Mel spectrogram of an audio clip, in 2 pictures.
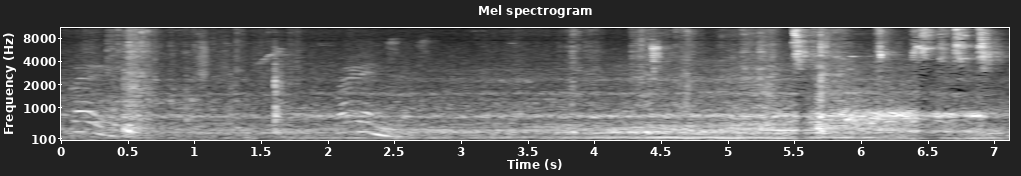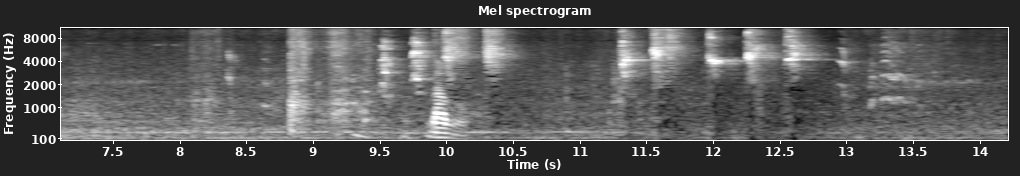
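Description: Baby macaque giving a run of short, high-pitched squeaks in the second half, with a person's voice calling to it.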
